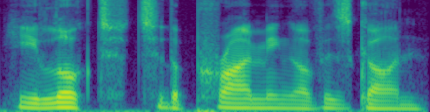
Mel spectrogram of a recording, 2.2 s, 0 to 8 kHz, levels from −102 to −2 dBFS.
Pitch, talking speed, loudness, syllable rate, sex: 115 Hz, 225 wpm, -18 LUFS, 4.9 syllables/s, male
